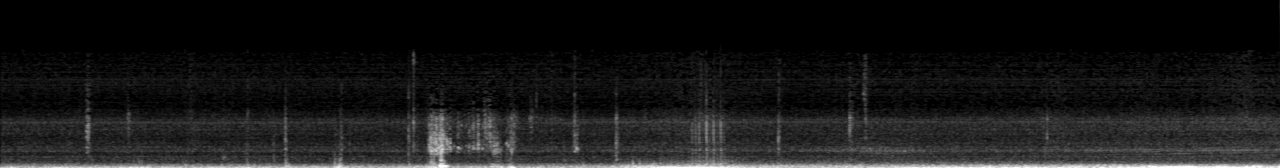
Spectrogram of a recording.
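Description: A vehicle's engine running and its tyres rolling, heard from inside the cab while driving slowly on a snow-covered street. The engine note swells about six seconds in and again near the end. A short sharp click about four seconds in is the loudest single sound.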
